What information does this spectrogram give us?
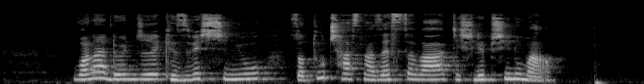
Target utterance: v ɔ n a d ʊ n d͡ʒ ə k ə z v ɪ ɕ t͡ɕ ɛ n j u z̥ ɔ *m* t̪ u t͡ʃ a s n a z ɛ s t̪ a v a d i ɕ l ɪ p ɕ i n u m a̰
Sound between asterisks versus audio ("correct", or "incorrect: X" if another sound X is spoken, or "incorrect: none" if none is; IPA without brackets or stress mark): incorrect: none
